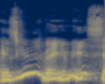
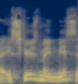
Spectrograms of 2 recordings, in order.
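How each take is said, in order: First: Breaks up into a high squeak; voice cracking high. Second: Normal schoolboy voice. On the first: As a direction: let the voice crack upward on miss. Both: Retold or imitated. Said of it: "my voice started to break".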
